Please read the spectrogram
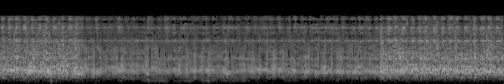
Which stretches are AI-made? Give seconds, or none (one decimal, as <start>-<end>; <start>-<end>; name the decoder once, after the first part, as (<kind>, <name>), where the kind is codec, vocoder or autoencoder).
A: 0.8-3.8 (vocoder, BigVGAN v2)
